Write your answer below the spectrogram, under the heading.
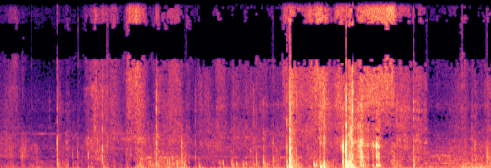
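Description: Light handling sounds of items being unboxed: scattered soft clicks and taps, with a few sharper knocks bunched together around four seconds in.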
